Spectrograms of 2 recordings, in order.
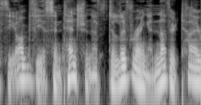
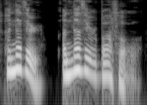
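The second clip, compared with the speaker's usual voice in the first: high, louder call; crying out; 9 semitones higher, 5 dB louder than usual. A narrator's reading. Mitya calling to the innkeeper, crying out. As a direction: call out eagerly for more. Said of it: "Mitya cried to the innkeeper".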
